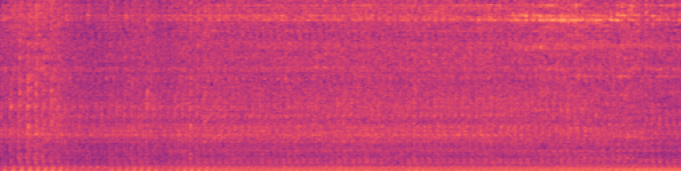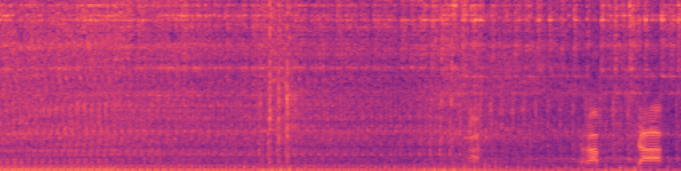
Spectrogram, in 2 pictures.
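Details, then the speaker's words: Kubota small diesel (owner's complaint: engine shaking) after valve clearance adjustment and reassembly, revved: thumps evenly and rises cleanly, vibrating noticeably less than before; mechanic thinks the shaking may be fixed, pending real work test. "ตอนที่เร่งทีแรกนะครับกับตอนนี้นะครับมันมันจะสั่นน้อยกว่าแบบเห็นได้ชัดเลยนะครับ"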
